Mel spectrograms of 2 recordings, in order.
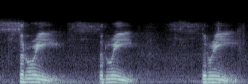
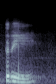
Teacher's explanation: La lengua va en la mitad de los dientes para generar esa pronunciación correcta, 3. Porque si dicen tree, eso es árbol.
